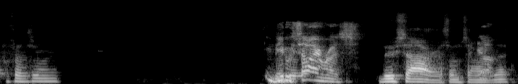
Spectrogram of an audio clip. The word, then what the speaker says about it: Bucyrus: Bucharest International. Did I pronounce that right, Professor? Bucyrus.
